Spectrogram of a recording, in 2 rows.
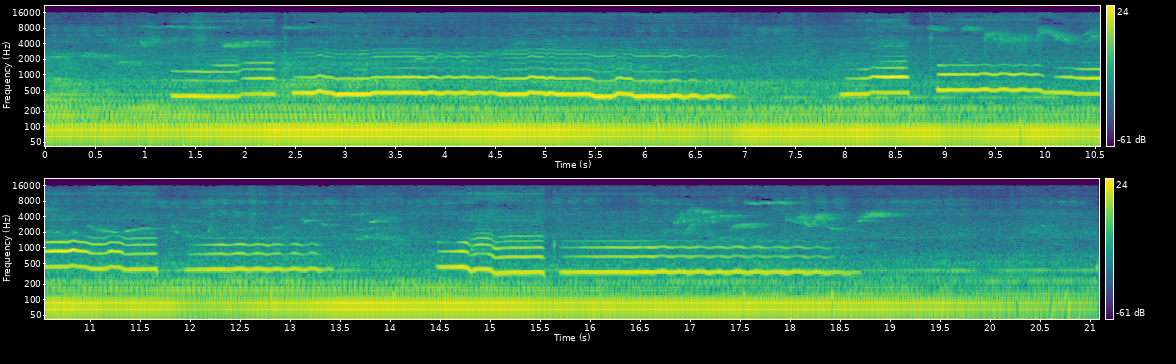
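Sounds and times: birds chirping faintly: 0:00.0 - 0:21.0
steady low hum: 0:00.0 - 0:21.0
woman humming a melody: 0:01.2 - 0:19.6.

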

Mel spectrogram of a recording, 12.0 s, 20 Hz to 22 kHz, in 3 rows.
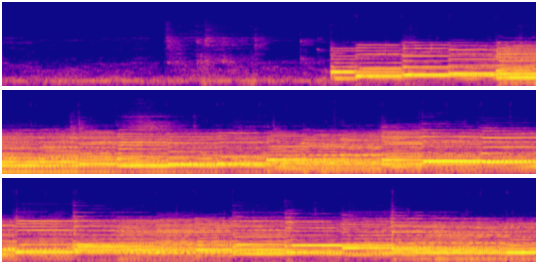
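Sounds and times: keyboard playing piano chords: 0:02.4 - 0:12.0.

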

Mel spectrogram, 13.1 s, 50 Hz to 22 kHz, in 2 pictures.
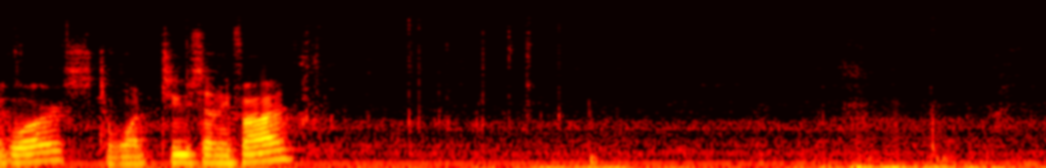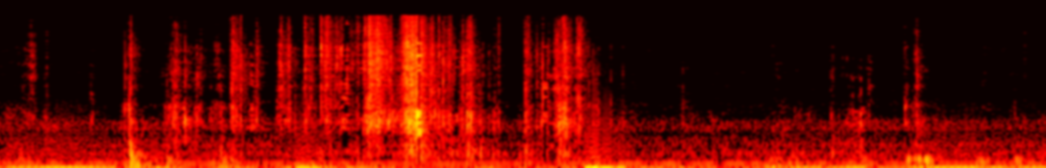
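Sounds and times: foil wrapper crinkling: 0:07.5 - 0:10.5.

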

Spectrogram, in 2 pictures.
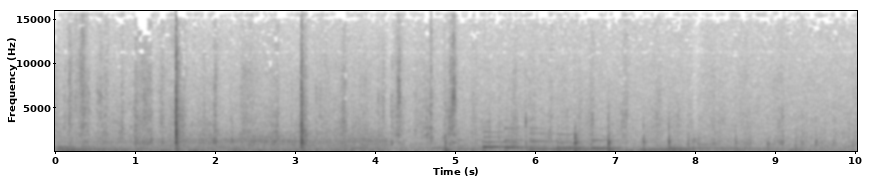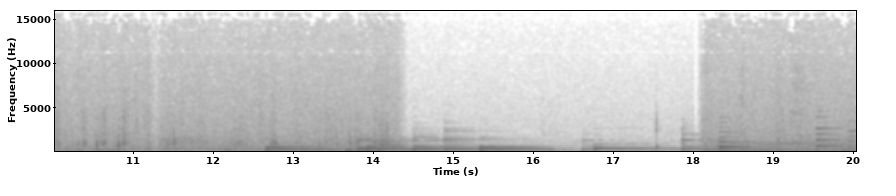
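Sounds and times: soft melody of single notes: 0:00.0 - 0:09.5, 0:12.6 - 0:20.0.

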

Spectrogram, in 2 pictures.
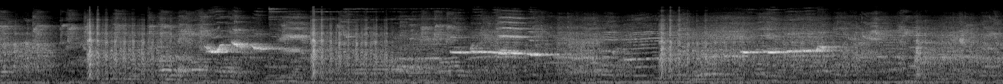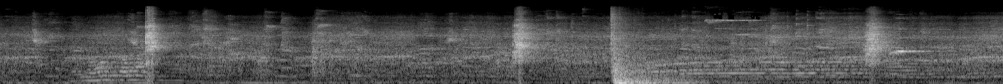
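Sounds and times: parrots whistling: 0:00.0 - 0:20.0.

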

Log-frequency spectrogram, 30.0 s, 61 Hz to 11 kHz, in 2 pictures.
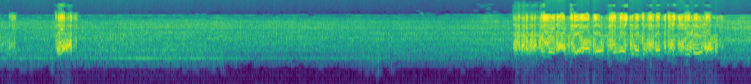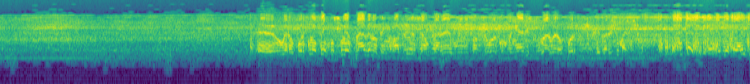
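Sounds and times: radio voice transmissions: 0:00.0 - 0:02.6, 0:04.2 - 0:30.0
radio hiss: 0:00.0 - 0:30.0.

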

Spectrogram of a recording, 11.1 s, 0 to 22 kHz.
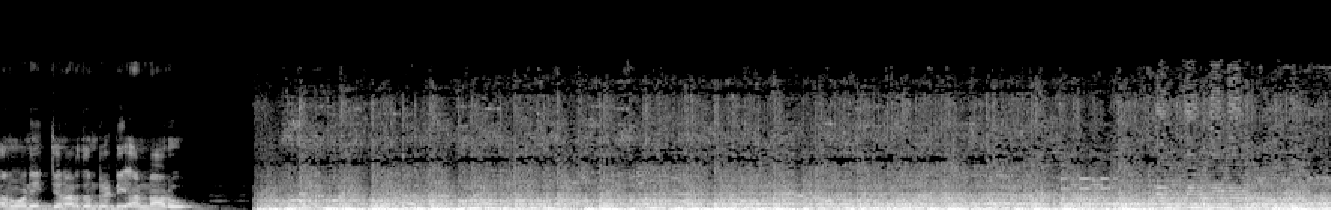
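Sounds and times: procession drums beating: 0:02.1 - 0:11.0
traffic noise: 0:05.3 - 0:11.0
short high-pitched horn tone: 0:08.8 - 0:11.0.

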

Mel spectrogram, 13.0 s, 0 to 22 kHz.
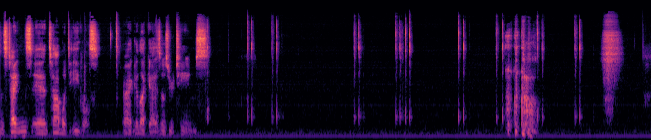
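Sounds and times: faint electrical hum: 0:00.0 - 0:13.0
mouse and keyboard clicks: 0:04.9 - 0:05.6, 0:07.1 - 0:07.3, 0:07.9 - 0:08.3, 0:09.2 - 0:10.1, 0:11.5 - 0:11.7.

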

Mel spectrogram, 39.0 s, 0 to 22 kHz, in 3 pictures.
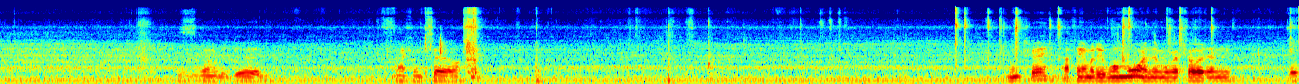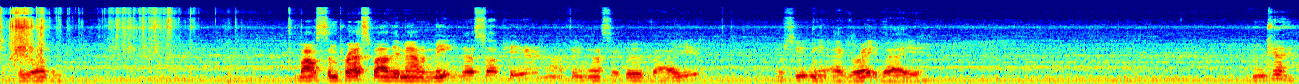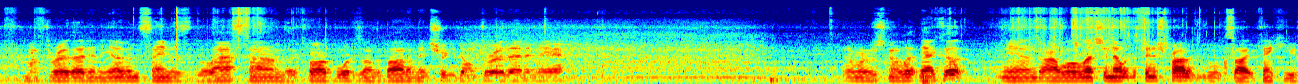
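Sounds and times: kitchen appliance electrical hum: 0:00.0 - 0:38.9.

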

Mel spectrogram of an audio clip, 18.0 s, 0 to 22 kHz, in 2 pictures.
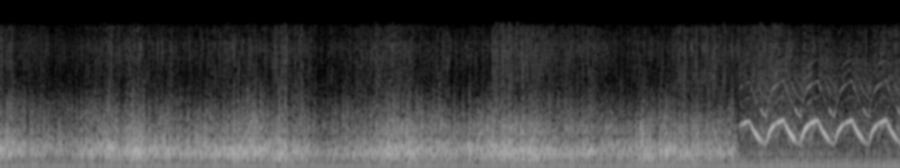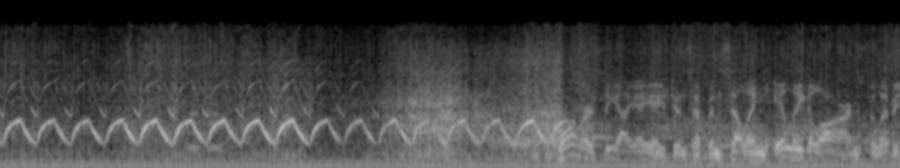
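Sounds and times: siren yelping: 0:07.4 - 0:18.0
rushing roar: 0:10.4 - 0:18.0.

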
